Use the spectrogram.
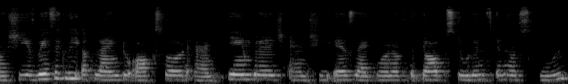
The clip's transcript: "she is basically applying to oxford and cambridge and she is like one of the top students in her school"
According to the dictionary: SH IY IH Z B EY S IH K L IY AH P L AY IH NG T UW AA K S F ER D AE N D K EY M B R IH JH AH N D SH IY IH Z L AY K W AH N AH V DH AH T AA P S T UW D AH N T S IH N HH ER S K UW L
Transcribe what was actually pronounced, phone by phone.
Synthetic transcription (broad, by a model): SH IY IH Z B EY S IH K L IY AH P L AY IH NG T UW AA K S F ER D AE N D K EY M B R IH JH AH N D SH IY IH Z L AY K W AH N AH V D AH T AA P S T UW D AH N T S IH N HH ER S K UW L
